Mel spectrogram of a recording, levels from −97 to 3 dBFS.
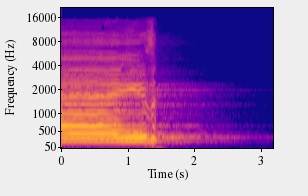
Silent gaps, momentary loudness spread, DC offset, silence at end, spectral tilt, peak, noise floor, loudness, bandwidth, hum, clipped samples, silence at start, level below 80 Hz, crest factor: none; 9 LU; under 0.1%; 1.4 s; -5.5 dB/octave; -4 dBFS; -68 dBFS; -16 LUFS; 12.5 kHz; none; under 0.1%; 0 s; -64 dBFS; 14 dB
